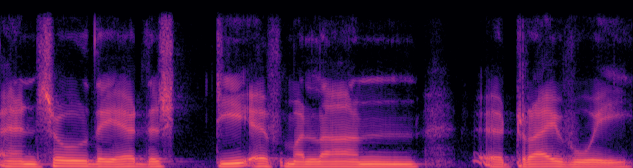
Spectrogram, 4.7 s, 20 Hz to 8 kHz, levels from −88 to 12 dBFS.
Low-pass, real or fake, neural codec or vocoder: 7.2 kHz; real; none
